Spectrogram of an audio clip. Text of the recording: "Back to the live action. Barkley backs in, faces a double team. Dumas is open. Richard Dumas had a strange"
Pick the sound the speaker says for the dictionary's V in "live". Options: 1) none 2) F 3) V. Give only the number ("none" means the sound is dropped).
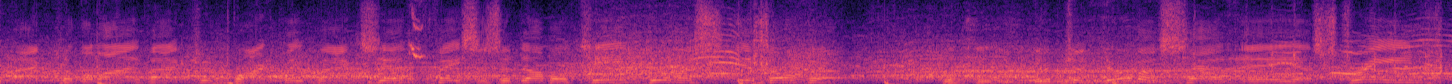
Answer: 3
